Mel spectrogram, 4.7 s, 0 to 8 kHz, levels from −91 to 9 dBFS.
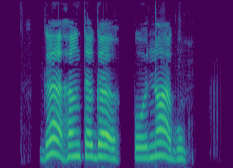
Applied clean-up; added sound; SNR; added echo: none; none; none; none.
